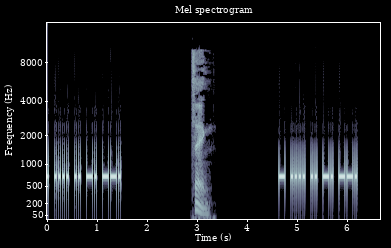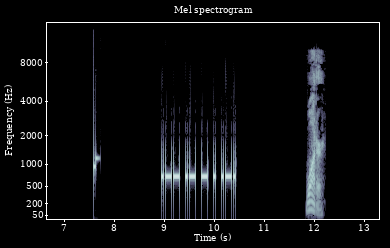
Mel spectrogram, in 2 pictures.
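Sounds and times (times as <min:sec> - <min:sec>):
Morse code tones at 30 wpm: 0:00.0 - 0:01.5, 0:04.6 - 0:06.2, 0:09.0 - 0:10.5
speech: 0:02.9 - 0:03.3, 0:11.8 - 0:12.3.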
